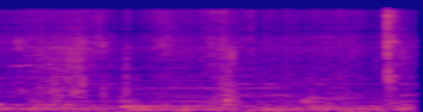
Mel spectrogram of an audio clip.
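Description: Soft background music of sustained, held notes, the notes changing twice.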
